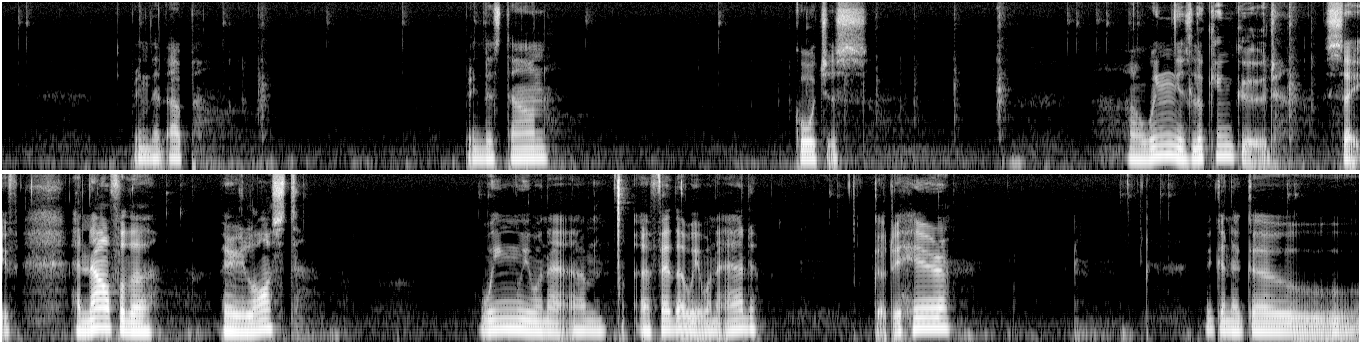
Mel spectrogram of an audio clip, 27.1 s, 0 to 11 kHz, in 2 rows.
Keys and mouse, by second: 1.3 click, 2.5 ctrl+z, 3.2 click, 4.7 click, 5.8-7.1 drag, 8.3 ctrl+z, 8.6 ctrl+z, 9.0 ctrl+z, 9.4 ctrl+z, 10.6 click, 11.2 click, 12.8 ctrl+s, 15.2 shift+middle click, 16.5 click, 18.3 click, 20.0 click, 21.8 click, 24.7 click, 26.5-27.1 drag.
